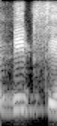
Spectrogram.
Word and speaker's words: Pepsi: a dejar mentir que dice Pepsi en árabe. ¿Sabe algo? Dice Bipsi en realidad. Ah, Dipsi. Porque ellos no pronuncian la P.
